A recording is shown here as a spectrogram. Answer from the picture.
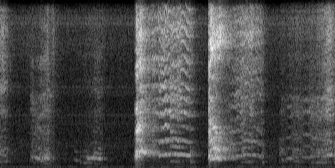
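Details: Male French Bulldog throwing a tantrum in his cage: two loud, drawn-out harmonic bark-howls about a second apart, with faint whiny yelps before and after.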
